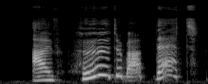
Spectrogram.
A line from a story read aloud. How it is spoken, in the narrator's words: my grandmother cried out excitedly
